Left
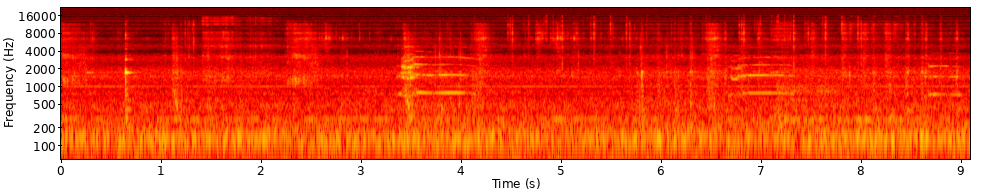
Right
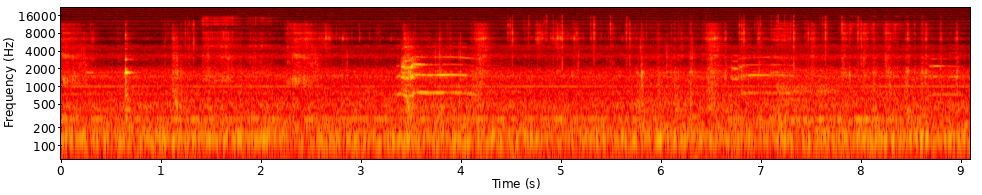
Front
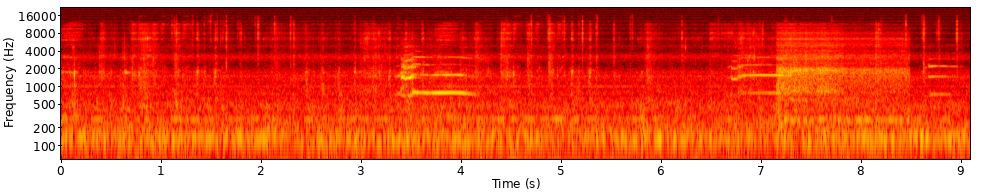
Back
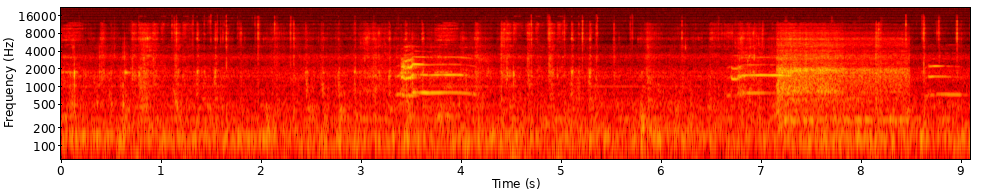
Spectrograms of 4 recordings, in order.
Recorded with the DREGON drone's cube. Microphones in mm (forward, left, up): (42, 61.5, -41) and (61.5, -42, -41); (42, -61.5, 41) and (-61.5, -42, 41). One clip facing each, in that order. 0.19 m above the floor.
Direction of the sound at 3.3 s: 70° right.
